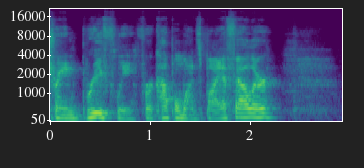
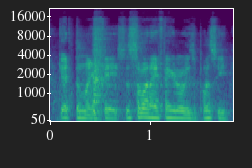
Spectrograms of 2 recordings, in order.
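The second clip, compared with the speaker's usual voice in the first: ordinary talk, nothing marked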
